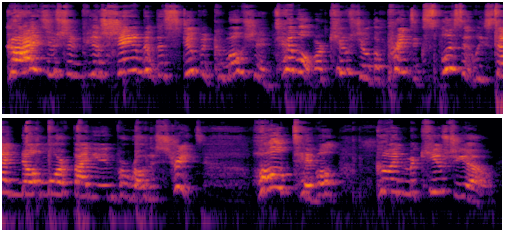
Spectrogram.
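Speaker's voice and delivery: high, urgent stagey call; Romeo yelling over. Acted. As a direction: call across a brawl to break it up. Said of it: "yells over, he goes".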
